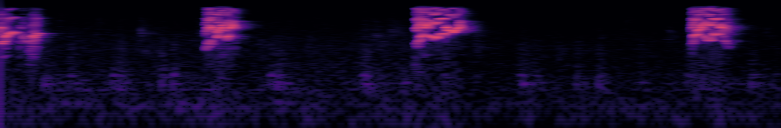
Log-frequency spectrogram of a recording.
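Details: Pet rosy-faced lovebird calling on a rainy day, giving four harsh, buzzy chirps spaced about a second apart, each noisy and high-pitched, with faint low background murmur.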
